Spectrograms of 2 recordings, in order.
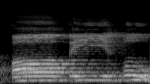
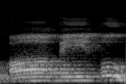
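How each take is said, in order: The two takes are said the same way.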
